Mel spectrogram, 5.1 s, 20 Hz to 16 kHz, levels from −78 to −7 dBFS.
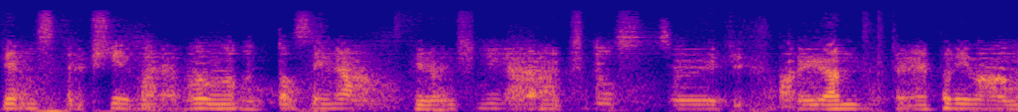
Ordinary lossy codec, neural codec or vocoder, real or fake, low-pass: MP3, 48 kbps; codec, 44.1 kHz, 0.9 kbps, DAC; fake; 14.4 kHz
